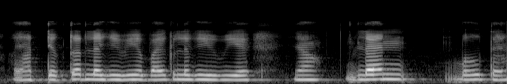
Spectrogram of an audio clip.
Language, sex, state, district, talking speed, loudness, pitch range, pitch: Hindi, female, Bihar, Supaul, 155 wpm, -18 LUFS, 210-225 Hz, 215 Hz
